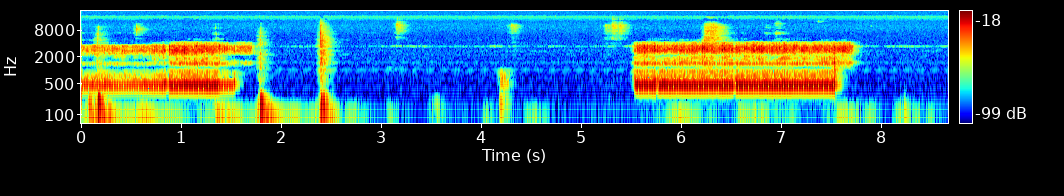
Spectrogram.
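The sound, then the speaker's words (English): A phone line rings out: two long, steady electronic rings a few seconds apart, heard clearly over the line, with a few soft clicks and thumps in the quiet gap between them. “let's see if we can get him on the phone.”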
